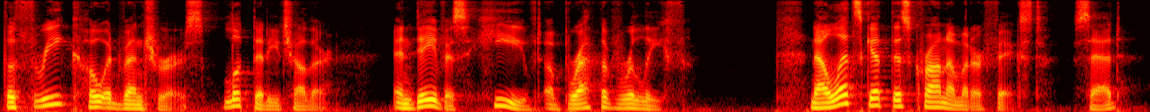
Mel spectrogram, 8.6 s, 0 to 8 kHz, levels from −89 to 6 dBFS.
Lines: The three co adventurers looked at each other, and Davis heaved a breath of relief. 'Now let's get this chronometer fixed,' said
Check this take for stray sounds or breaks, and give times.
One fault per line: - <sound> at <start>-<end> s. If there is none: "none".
none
